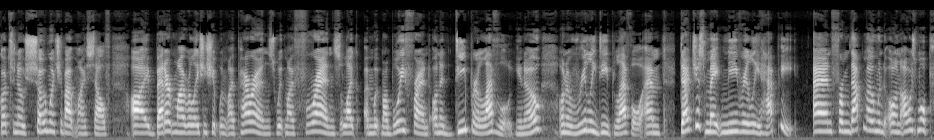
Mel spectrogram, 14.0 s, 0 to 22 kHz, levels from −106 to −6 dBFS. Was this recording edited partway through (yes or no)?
yes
